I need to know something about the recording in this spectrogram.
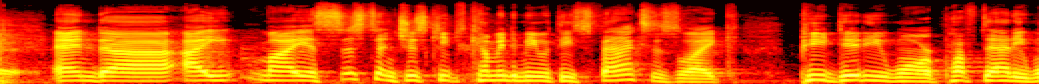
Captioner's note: none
